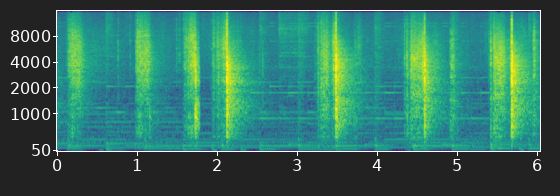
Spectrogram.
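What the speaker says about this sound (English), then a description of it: "we're going to go in with 1 white sweet onion and we're going to finely chop it up" A knife finely chops a white sweet onion on a cutting board. The close chopping comes in irregular clusters of crisp strokes, each set ending in a sharp thunk, and no one speaks.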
